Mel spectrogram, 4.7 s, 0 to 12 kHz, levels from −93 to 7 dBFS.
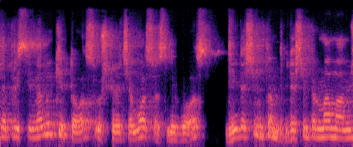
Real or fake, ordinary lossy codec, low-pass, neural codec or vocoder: real; Opus, 64 kbps; 9.9 kHz; none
